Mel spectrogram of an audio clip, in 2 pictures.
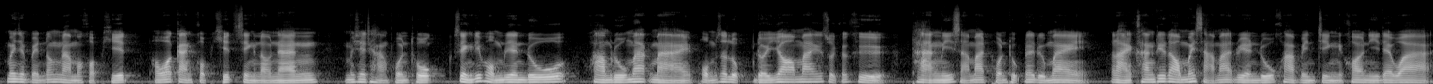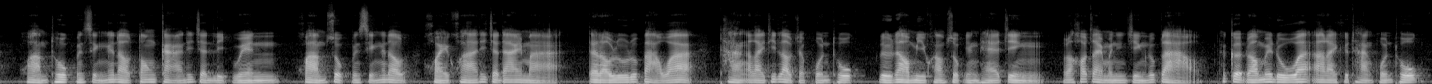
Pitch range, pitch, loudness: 95-115 Hz, 105 Hz, -19 LUFS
